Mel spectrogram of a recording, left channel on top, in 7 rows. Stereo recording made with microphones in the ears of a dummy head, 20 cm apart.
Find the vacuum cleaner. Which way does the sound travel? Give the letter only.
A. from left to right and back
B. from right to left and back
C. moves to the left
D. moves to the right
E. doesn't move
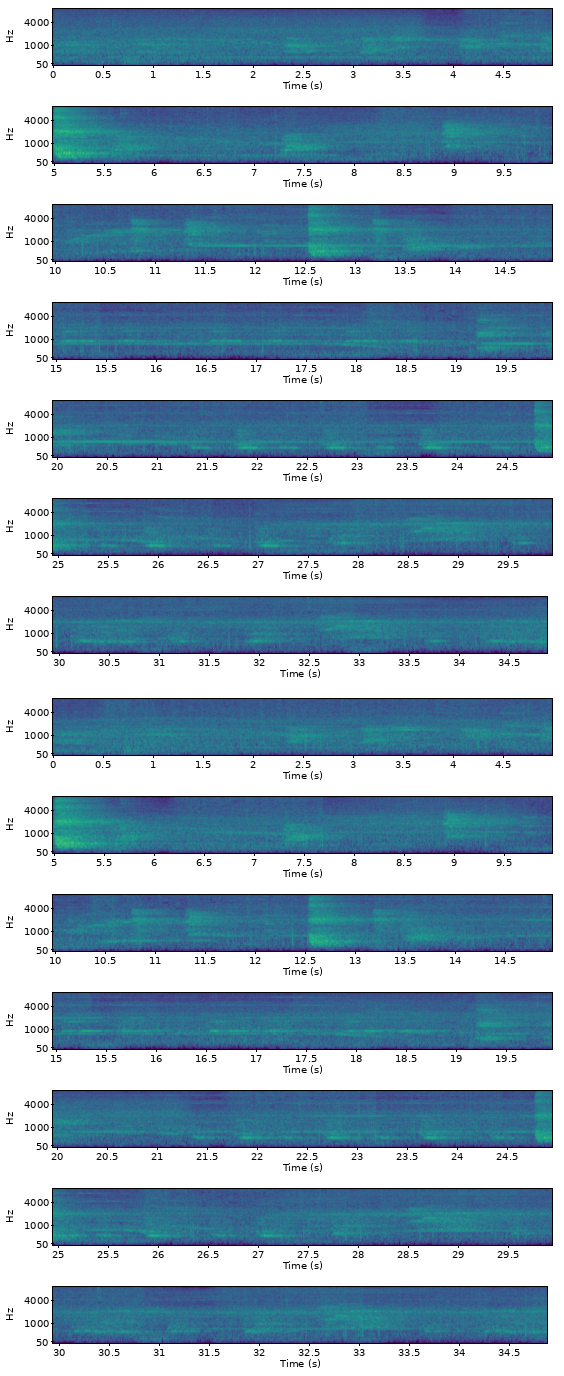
A.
